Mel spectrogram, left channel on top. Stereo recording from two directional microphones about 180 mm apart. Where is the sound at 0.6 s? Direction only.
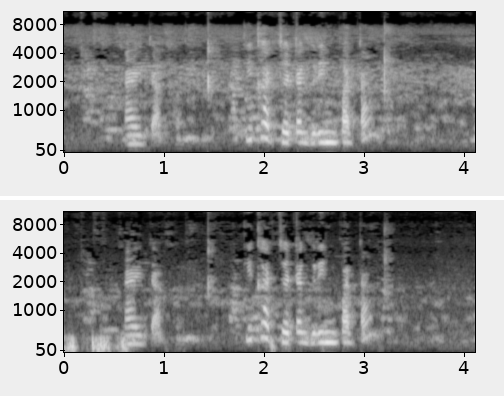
Centre (ahead or behind).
